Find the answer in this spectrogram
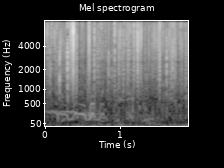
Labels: {"label": "biophony, cascading saw", "recorder": "SoundTrap 600 or HydroMoth"}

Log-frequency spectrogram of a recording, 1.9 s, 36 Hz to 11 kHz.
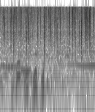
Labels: {"label": "biophony, cascading saw", "recorder": "SoundTrap 600 or HydroMoth"}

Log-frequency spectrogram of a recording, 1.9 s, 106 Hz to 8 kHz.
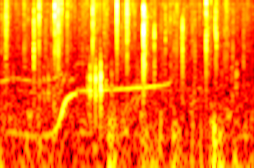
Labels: {"label": "biophony", "recorder": "SoundTrap 300"}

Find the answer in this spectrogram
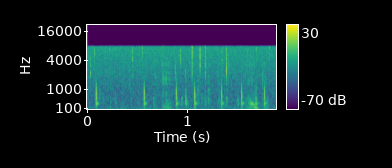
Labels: {"label": "biophony, knock croak", "recorder": "SoundTrap 300"}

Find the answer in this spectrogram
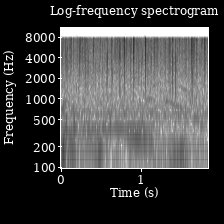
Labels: {"label": "biophony", "recorder": "SoundTrap 300"}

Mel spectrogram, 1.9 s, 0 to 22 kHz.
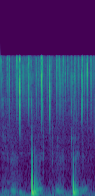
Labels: {"label": "biophony, double pulse", "recorder": "SoundTrap 300"}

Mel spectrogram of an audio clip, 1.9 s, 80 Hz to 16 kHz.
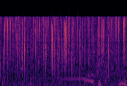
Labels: {"label": "biophony, cascading saw", "recorder": "SoundTrap 600 or HydroMoth"}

